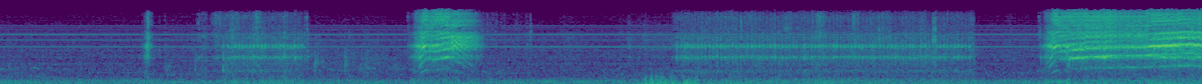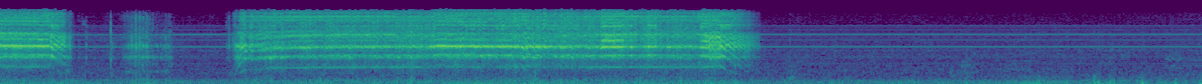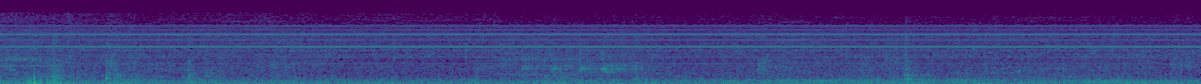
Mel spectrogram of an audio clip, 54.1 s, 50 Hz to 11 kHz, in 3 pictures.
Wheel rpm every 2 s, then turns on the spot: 0, 10, 10, 40, 0, 30, 20, 20, 140, 70, 30, 160, 160, 160, 80, 0, 0, 0, 0, 0, 0, 0, 0, 0, 0, 0, 0.
2-6 10-14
